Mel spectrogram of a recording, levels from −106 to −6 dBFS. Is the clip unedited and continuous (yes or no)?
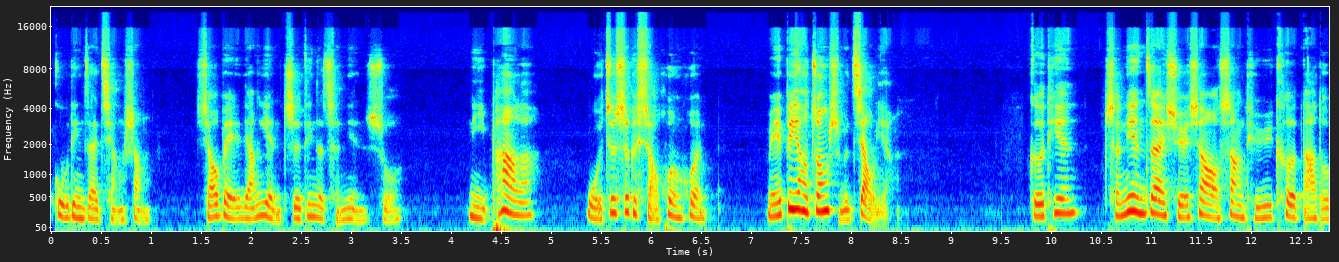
yes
